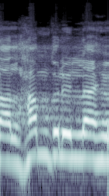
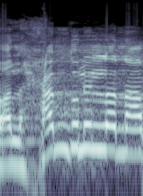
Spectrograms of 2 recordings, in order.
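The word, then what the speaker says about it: الحمد لله: তো আলহামদুলিল্লাহ না বলে সে বলেছে আলহামদুলিল্লাহ। তো যে হায়ের উচ্চারণ পরিবর্তন হয়ে গেছে, এই কারণে অর্থ পরিবর্তন হয়ে দাঁড়াবে যে সমস্ত নিন্দা আল্লাহর জন্যে, যিনি জগৎসমূহের রব।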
